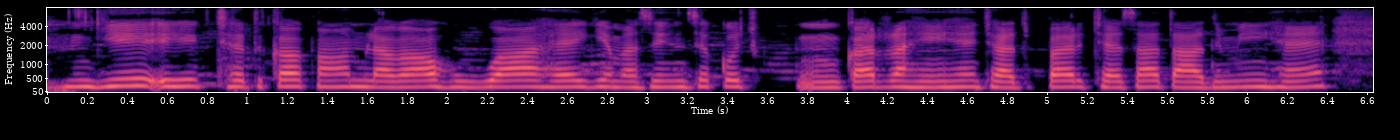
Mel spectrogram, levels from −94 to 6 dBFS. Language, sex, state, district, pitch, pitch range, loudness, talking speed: Hindi, female, Chhattisgarh, Rajnandgaon, 220 Hz, 210-225 Hz, -30 LUFS, 200 wpm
